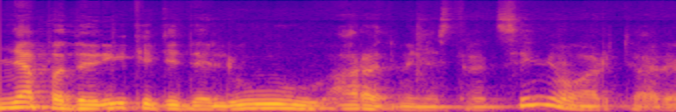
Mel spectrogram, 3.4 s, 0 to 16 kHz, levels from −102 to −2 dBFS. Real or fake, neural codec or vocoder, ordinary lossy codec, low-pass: fake; codec, 44.1 kHz, 7.8 kbps, DAC; Opus, 24 kbps; 14.4 kHz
